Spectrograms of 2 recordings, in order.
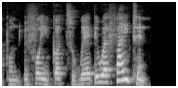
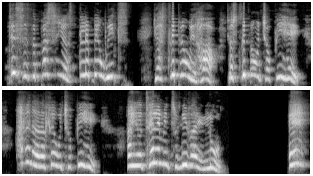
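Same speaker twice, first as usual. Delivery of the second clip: shrieking higher and louder, words racing; furious wife; 10 semitones higher, 4 dB louder than usual. Retold or imitated. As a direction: explode at the cheating husband. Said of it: "And she was like".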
